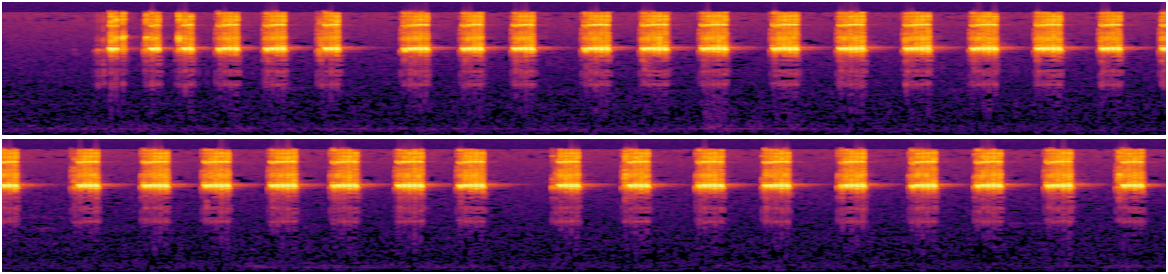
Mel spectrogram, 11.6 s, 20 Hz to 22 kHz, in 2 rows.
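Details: Crickets calling at night, field-recorded live on a Sony PCM D100: rapid shrill chirps beginning after half a second, then a regular train of about three pulses per second with a faint low hum underneath.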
